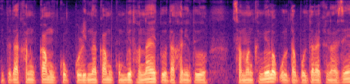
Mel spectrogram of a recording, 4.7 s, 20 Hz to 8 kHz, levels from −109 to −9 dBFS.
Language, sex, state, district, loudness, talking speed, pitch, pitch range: Nagamese, male, Nagaland, Kohima, -20 LUFS, 245 wpm, 90 Hz, 85-95 Hz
